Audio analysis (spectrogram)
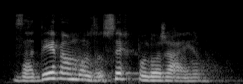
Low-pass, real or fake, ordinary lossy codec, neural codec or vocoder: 10.8 kHz; fake; none; codec, 24 kHz, 3 kbps, HILCodec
